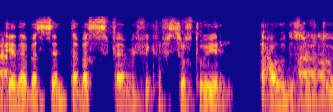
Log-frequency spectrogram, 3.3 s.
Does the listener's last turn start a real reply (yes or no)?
yes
